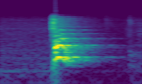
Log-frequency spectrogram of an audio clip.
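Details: A single short bark from a well-trained female Labrador Retriever indoors, given while fetching a beer from the fridge for her owner; one sharp burst that fades within half a second, with a faint click afterwards.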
